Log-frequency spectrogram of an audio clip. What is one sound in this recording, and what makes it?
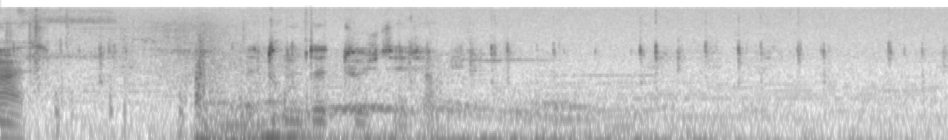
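A deep, humming energy surge rumbles and slowly fades.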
